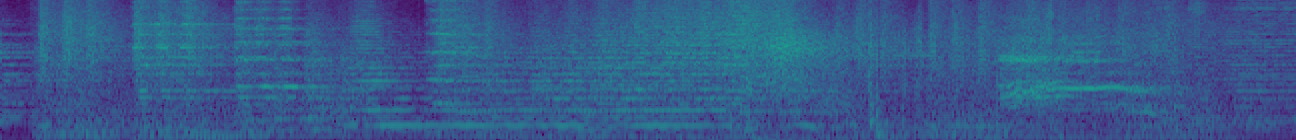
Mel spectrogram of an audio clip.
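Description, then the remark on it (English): The Wilhelm scream, a brief, piercing yelp that rises and falls in pitch, bursts out over a loud action-movie mix of sustained music and a heavy crash. “So the next time you're watching an action flick, listen for the Wilhelm scream.”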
